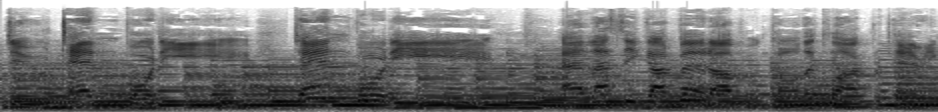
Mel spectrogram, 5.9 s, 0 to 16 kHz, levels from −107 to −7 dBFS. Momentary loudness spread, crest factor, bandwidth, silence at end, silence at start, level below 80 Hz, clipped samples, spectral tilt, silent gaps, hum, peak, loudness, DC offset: 2 LU; 12 dB; 10 kHz; 0 s; 0 s; -42 dBFS; under 0.1%; -6 dB/octave; none; none; 0 dBFS; -12 LUFS; under 0.1%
